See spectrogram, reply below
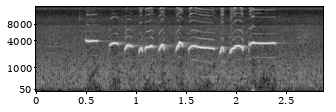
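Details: Javan grey-throated white-eye singing loudly and insistently, used as a lure to get other white-eyes singing: a quick chain of thin, high whistled notes, some slurred and wavering, lasting about two seconds.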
